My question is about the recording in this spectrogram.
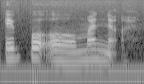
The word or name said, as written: grayish snowy conditions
